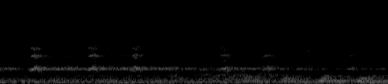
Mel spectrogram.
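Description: A jackal barks in a run of short, high yelps, repeated every half second or so, fairly faint and set against a low, steady rumble.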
